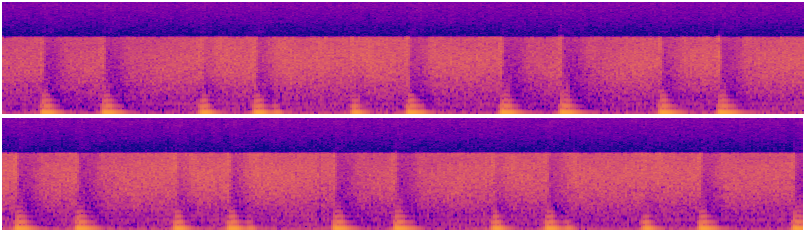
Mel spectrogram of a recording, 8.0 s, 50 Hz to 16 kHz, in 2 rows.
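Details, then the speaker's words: Teaching recording of normal heart sounds: regular paired lub-dub at about 78 per minute, S1 from mitral closure and S2 from aortic valve closure; normal heart sounds, focus on S2. "the first sound s1 arises from closure of the mitral valve bicuspid valve closure may also contribute to s1 the second sound as to arises from closure of the aortic valve"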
